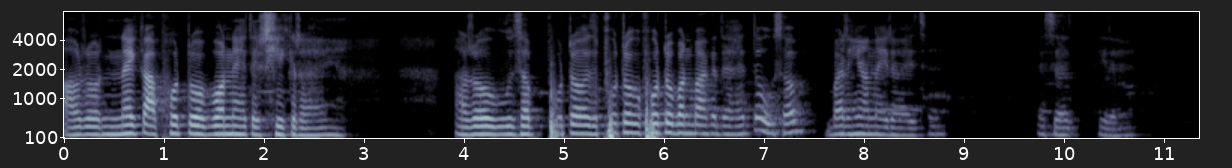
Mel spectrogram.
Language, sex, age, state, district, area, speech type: Maithili, female, 30-45, Bihar, Samastipur, rural, spontaneous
